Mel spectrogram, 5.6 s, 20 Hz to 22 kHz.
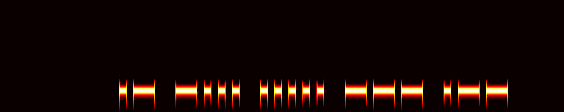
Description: Morse code, heard as a keyed tone, about 21 wpm, 700 Hz. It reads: AB5OW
